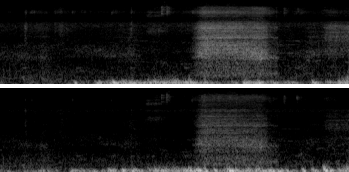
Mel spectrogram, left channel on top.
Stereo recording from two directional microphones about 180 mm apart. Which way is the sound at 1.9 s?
25° right (ahead or behind).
